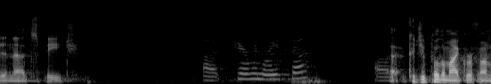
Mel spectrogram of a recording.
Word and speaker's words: Issa: little closer uh chairman Isa um if you recall after the president's speech Congress amended Issa okay so uh and since my name is normally pronounced Issa I'll interrupt at this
